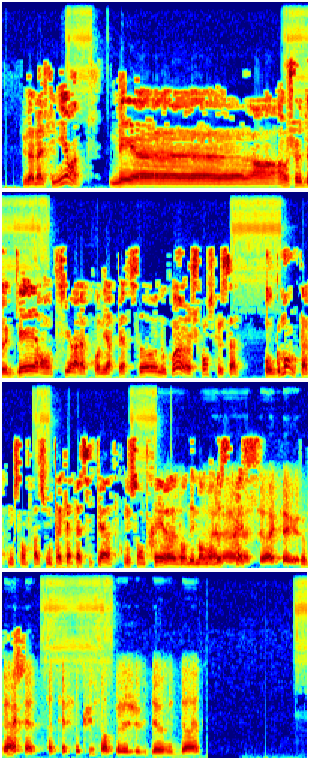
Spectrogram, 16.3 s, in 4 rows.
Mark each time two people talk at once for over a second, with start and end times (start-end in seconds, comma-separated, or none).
10.2-11.5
